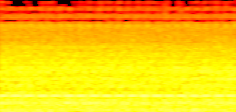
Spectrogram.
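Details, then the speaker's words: Toyota Revo, idling with AC just switched on before repair: constant rough whirring with a thin steady tone. The mechanic calls it an internal mechanical noise in the compressor from being dried of oil. "Sige. Aircon. Ayonow. Maingay nga. Oo. Loob na yan. Mechanical yan."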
